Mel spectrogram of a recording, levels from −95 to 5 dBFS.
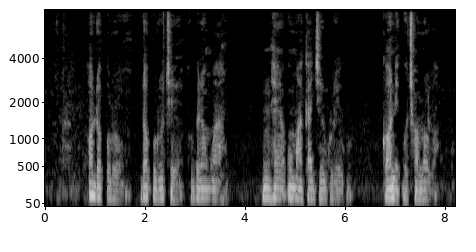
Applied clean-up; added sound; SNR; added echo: none; none; none; none.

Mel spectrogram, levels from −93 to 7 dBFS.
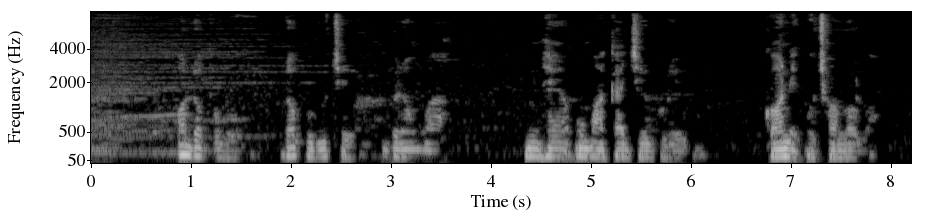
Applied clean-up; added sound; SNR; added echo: classical method Wiener filter.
